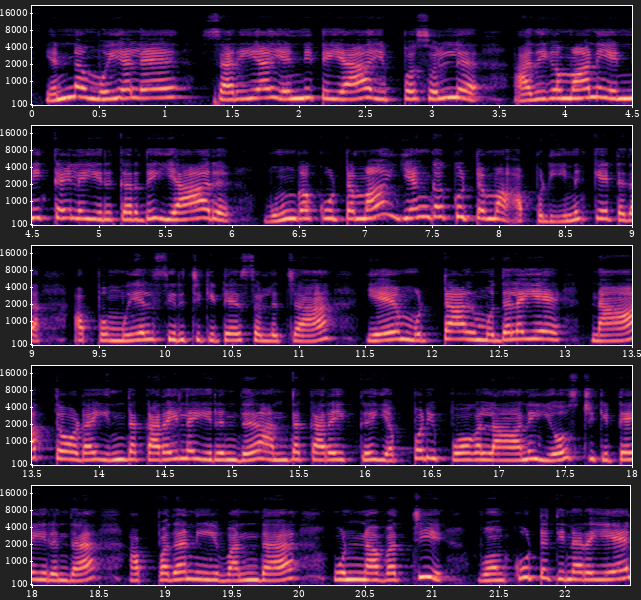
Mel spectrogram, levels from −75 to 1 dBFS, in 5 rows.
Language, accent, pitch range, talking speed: Tamil, native, 250-330 Hz, 110 wpm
